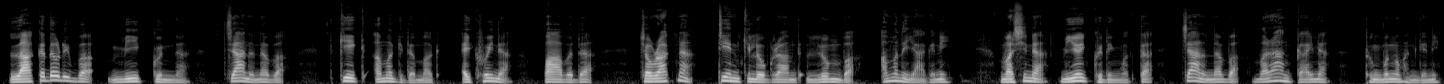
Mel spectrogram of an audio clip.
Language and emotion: Manipuri, happy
